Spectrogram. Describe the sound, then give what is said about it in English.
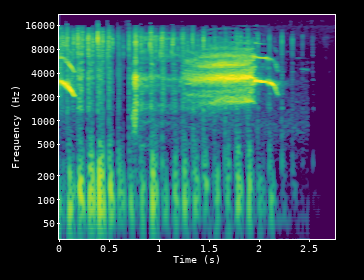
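An owl hoots with a drawn-out, wavering high cry over a steady run of rapid, low thumping clicks, fairly loud, before fading out. “Nope, it's not a bat. It's an owl.”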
